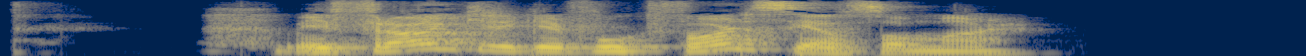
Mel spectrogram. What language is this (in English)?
Swedish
